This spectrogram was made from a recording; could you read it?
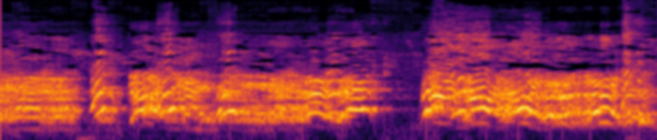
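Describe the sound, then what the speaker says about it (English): Several dogs bark, yip and howl together at a female dog breeder's kennel in Kokuro, loud and close in two sustained bursts with a short gap between them, no talking. "I'm in the den of dogs."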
